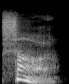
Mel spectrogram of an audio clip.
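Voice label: "sour", British English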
